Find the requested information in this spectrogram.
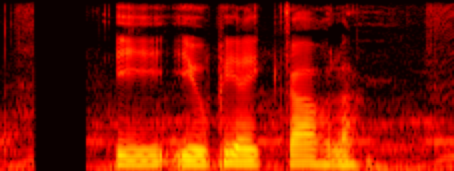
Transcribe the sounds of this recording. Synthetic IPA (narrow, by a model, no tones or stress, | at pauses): iupʰḭajkaɦʊla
